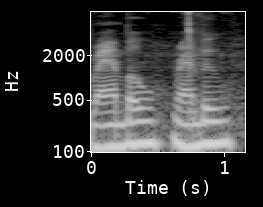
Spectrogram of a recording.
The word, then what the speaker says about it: Rambeau: The Monica Rambeau.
